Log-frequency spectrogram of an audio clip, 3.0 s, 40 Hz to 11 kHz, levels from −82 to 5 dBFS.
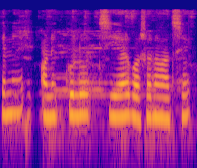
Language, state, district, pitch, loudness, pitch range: Bengali, West Bengal, Alipurduar, 225 Hz, -16 LUFS, 220-235 Hz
